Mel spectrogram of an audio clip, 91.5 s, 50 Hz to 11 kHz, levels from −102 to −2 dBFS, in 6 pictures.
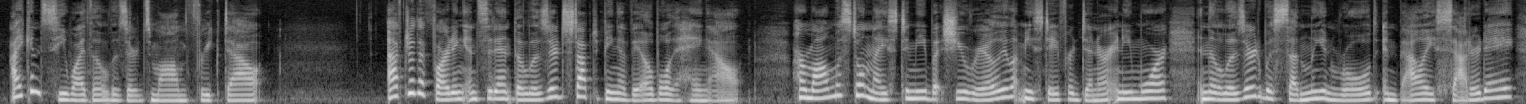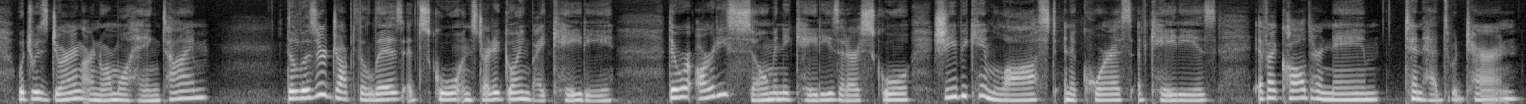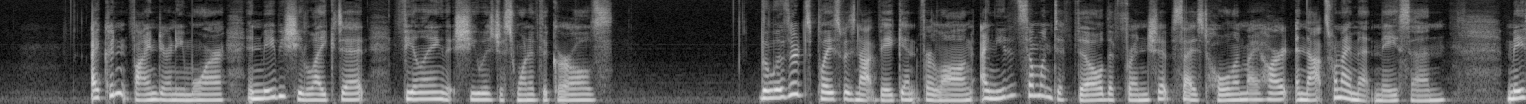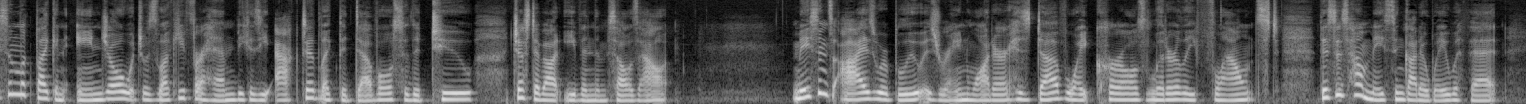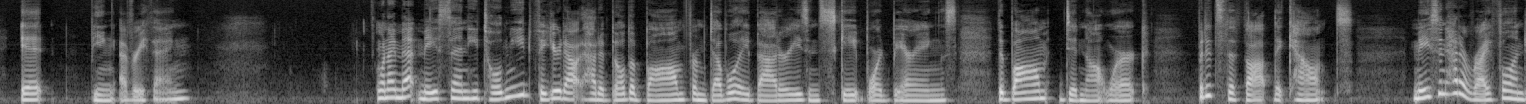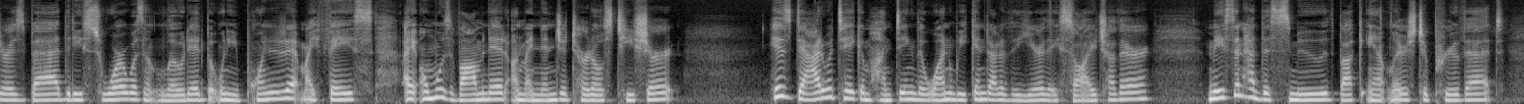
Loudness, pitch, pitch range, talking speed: -24 LUFS, 190 Hz, 180-220 Hz, 180 wpm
